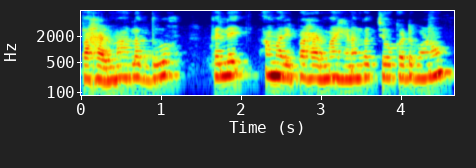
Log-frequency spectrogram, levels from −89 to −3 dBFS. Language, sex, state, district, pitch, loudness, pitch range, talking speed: Garhwali, female, Uttarakhand, Uttarkashi, 220 Hz, -16 LUFS, 210-245 Hz, 130 wpm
